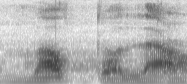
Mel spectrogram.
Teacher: تو کو موٹا پڑے اور تو میں قلقلہ ہوگا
